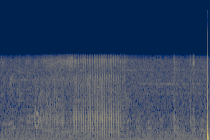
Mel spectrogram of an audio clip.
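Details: Snoring recorded right at the listener's ear: one short fluttering snore, a rapid rattling vibration under a second, then soft breathing and a sharp knock at the end.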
